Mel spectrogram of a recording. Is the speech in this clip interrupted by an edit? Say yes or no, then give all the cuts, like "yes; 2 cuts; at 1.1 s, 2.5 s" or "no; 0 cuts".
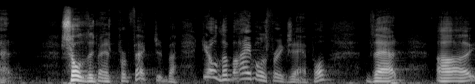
yes; 2 cuts; at 1.0 s, 2.7 s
